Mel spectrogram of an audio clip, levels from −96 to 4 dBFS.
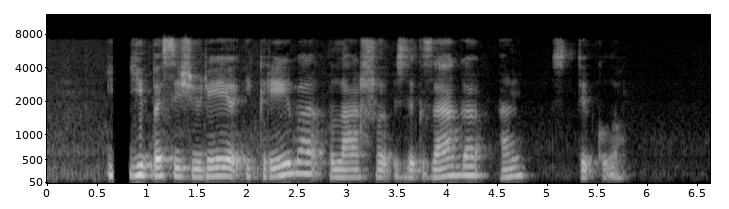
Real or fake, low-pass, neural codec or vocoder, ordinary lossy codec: fake; 7.2 kHz; codec, 16 kHz, 4 kbps, FunCodec, trained on Chinese and English, 50 frames a second; Opus, 64 kbps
